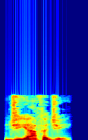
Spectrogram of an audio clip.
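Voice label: "geophagy", British English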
